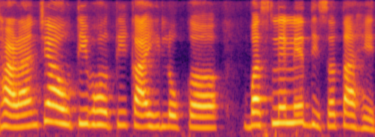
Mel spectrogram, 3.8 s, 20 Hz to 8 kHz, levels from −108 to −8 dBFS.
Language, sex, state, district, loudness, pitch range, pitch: Marathi, female, Maharashtra, Gondia, -18 LUFS, 250-305 Hz, 270 Hz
